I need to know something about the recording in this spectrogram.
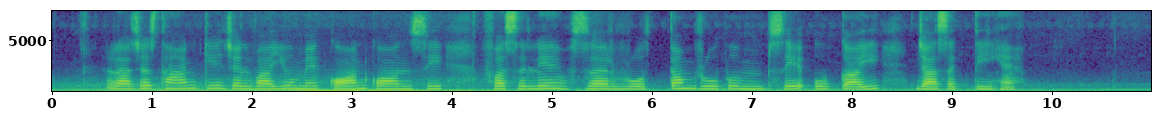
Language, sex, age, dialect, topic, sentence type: Hindi, female, 25-30, Marwari Dhudhari, agriculture, question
